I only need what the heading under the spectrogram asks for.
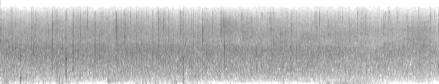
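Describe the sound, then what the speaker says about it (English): An audience claps steadily, a dense even wash of applause from many hands lasting several seconds without pause. "one more big round of applause"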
